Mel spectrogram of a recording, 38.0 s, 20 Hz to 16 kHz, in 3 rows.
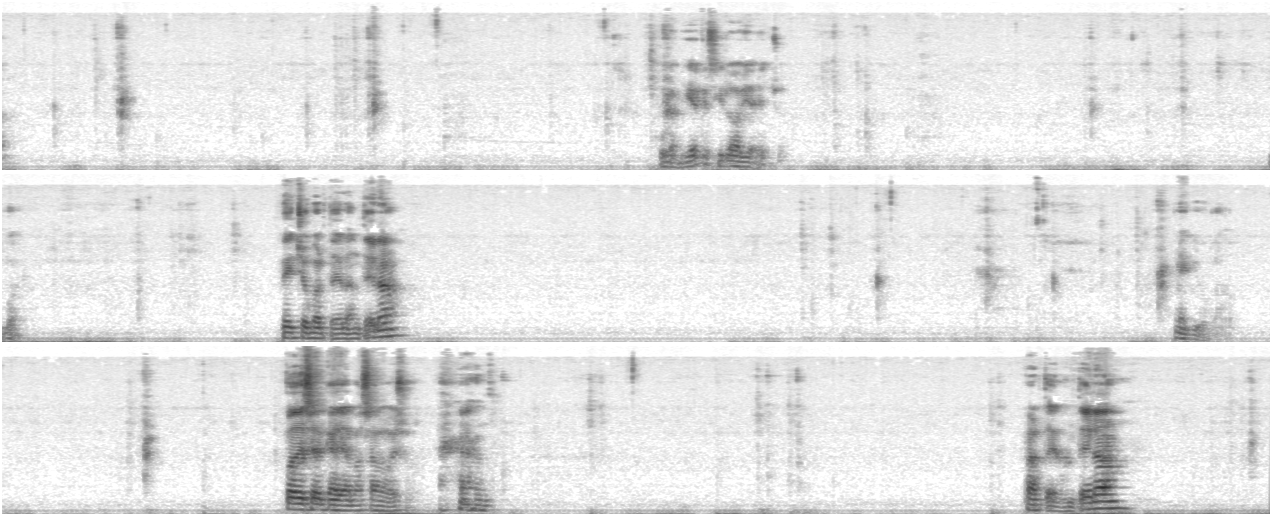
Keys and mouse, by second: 0.2 alt+right click, 1.0 ctrl+e, 2.7 alt+right click, 3.5 ctrl+e, 4.4-5.8 middle drag, 5.8 alt+right click, 6.4 ctrl+e, 8.2 a, 10.1-14.1 middle drag, 14.0 3, 14.1 right click, 15.0 l, 15.7-21.2 middle drag, 20.6 2, 21.2 alt+right click, 21.6-22.9 middle drag, 22.9-24.0 alt+right drag, 24.0 ctrl+e, 27.8-30.5 middle drag, 30.2 3, 30.5 right click, 31.2 l, 31.7-34.7 middle drag, 32.9 a, 34.7 right click, 35.2 l, 36.2-38.0 middle drag.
